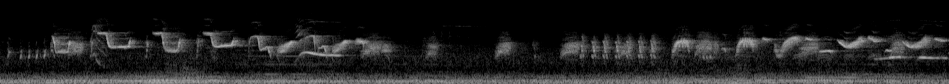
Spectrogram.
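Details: Countryside garden song of a Chinese hwamei: bursts of loud, varied whistled and slurred phrases, some harsher and buzzier, broken by a short quiet gap midway before the singing resumes energetically.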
